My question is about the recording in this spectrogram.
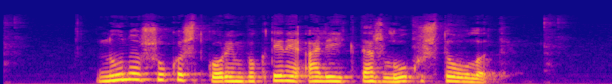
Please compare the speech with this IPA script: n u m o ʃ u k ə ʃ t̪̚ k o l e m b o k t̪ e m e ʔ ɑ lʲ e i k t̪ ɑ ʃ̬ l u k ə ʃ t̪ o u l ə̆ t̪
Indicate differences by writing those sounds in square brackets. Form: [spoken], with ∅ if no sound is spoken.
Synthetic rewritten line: n u [n] o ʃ u k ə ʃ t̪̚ k o [ɾ] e m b o k t̪ e [n] e ʔ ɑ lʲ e i k t̪ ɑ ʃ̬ l u k ə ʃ t̪ o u l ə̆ t̪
